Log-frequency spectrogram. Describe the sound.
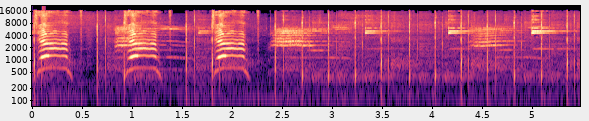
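Three synthetic cat meows from a video game ring out in quick succession, followed by bright chiming pings and sharp clicks as coins are collected.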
